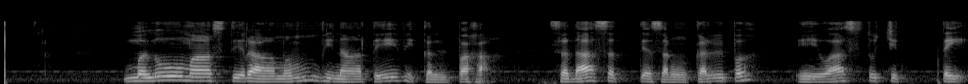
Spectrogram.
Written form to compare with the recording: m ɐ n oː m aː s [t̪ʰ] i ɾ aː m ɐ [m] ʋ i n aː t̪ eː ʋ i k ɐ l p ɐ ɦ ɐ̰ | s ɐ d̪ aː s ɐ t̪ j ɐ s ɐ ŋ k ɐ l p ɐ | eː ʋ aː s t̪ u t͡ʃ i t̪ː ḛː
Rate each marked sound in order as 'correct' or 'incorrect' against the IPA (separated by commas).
incorrect, correct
